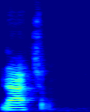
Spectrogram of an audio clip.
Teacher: the second A is kind of pronounced like an E, начал. because it's reduced. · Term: vowel reduction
